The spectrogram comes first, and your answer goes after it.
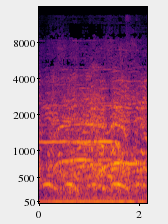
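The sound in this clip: Crowd chatter at the Rebel Lounge before a concert, a steady murmur of many overlapping voices over a low hum.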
